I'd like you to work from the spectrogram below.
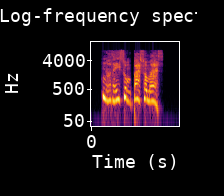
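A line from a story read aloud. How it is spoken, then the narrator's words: Shouted. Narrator (Spanish): gritó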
